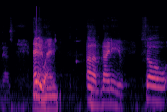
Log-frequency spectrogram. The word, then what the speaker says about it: Nynaeve: Nynaeve. Nynaeve? Yeah, Nynaeve. I keep saying Nye as in like sigh, like Nynaeve. Nynaeve, and I'm like the wisdom, whatever her name is. Anyway, Nynaeve.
